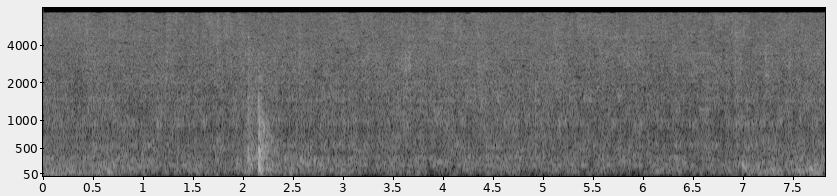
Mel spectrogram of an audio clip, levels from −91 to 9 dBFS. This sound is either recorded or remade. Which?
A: remade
